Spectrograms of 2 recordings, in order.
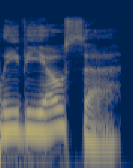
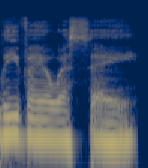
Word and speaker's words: Leviosa: "Wing guardium leiosa!" he shouted, making the feather jump slightly. You're saying it wrong, Hermione said, unable to help herself. It's Wing Gi Ardam Leosa, not Leiosa.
